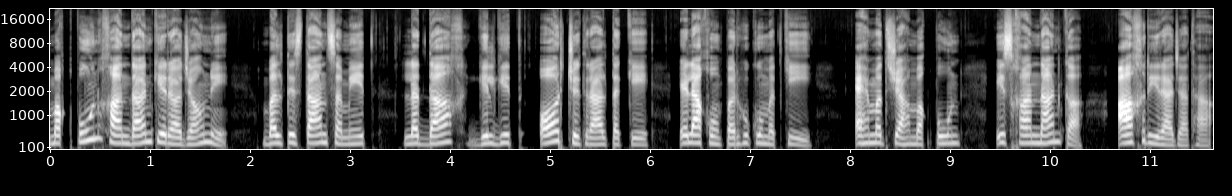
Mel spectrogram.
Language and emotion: Urdu, neutral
